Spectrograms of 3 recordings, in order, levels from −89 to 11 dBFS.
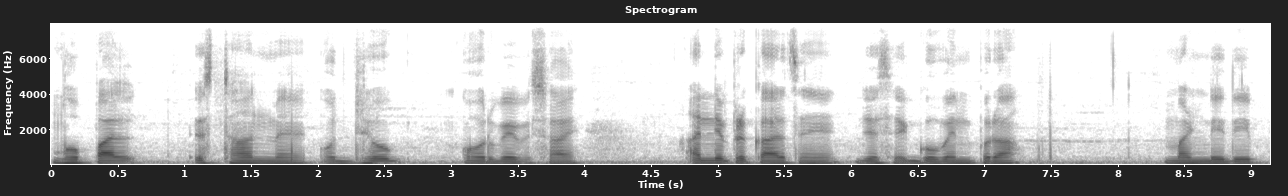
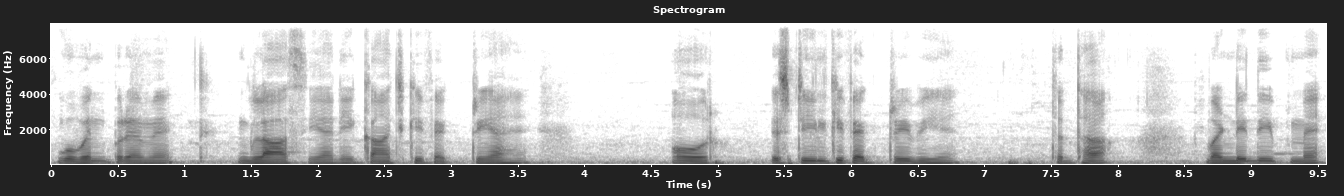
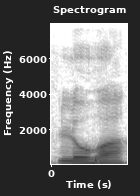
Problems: constant background noise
